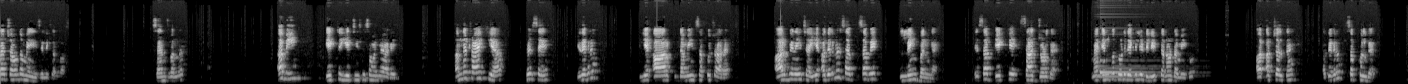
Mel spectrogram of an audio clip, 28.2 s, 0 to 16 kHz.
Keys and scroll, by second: 2.2 ctrl+z, 23.9 Delete.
